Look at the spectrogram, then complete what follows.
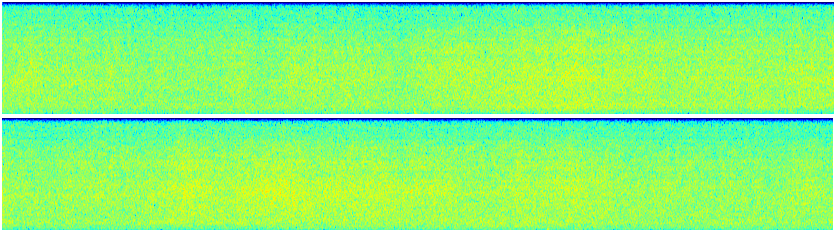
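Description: Steady rush of sea water along a ship's hull and wake, with wind on the microphone; a few faint knocks stand out briefly.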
